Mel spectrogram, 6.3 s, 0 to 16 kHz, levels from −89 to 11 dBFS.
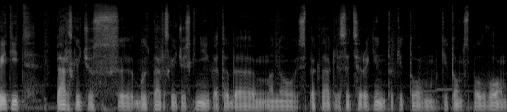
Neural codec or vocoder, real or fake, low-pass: none; real; 14.4 kHz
